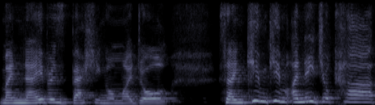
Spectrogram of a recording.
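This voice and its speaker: Against a quiet background, a woman speaks in an animated tone at a fairly high pitch. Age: 40s. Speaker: confidence coach and keynote speaker. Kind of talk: podcast interview.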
